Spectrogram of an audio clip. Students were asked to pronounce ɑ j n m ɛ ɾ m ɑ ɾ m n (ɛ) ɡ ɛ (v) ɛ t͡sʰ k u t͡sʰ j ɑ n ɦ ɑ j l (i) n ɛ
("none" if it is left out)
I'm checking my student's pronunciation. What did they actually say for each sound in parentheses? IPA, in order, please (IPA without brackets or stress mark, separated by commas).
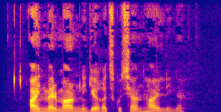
i, ʁ, i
